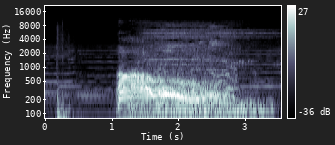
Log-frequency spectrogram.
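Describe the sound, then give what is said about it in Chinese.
A short grunt, then a loud, long, rumbling roar from a Tyrannosaurus calling out for an Elasmosaurus, holding for about two seconds before fading. No one speaks. “霸王龙大声吼叫，呼唤薄片龙，但是薄片龙没有出来。”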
